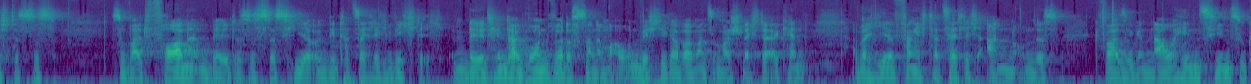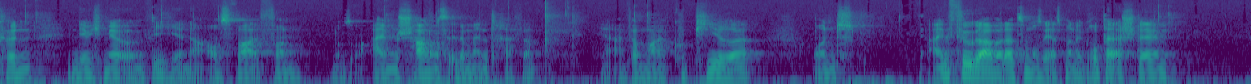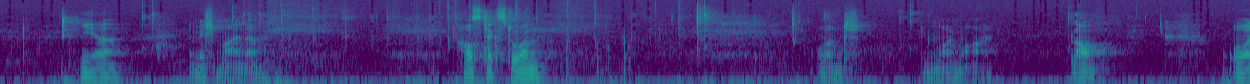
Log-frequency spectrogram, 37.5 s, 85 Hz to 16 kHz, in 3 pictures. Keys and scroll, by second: 1.9 alt+scroll down 1.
